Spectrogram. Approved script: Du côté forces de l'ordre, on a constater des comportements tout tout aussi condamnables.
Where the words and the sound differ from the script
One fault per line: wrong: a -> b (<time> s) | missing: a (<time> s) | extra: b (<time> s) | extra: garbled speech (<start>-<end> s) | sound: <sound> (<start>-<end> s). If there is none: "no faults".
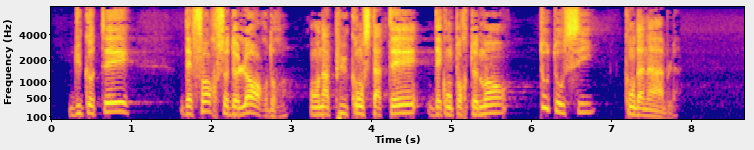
extra: des (1.6 s)
extra: pu (3.5 s)
missing: tout (6.3 s)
